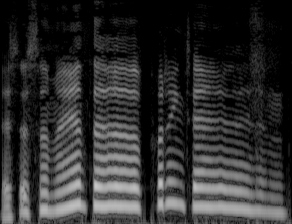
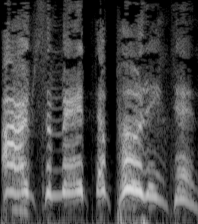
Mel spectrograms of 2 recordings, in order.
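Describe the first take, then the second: First: Slow, high, hammed-up phantom; ghost voice. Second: Slow, much higher Cockney ghost lady; hammed-up Cockney ghost lady; mock Cockney accent. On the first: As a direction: stretch each word out like a spectral lady. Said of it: "friends on the other side of the gravestone". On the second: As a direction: ham up a Cockney drunk announcing herself. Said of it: "You made her Australian".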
